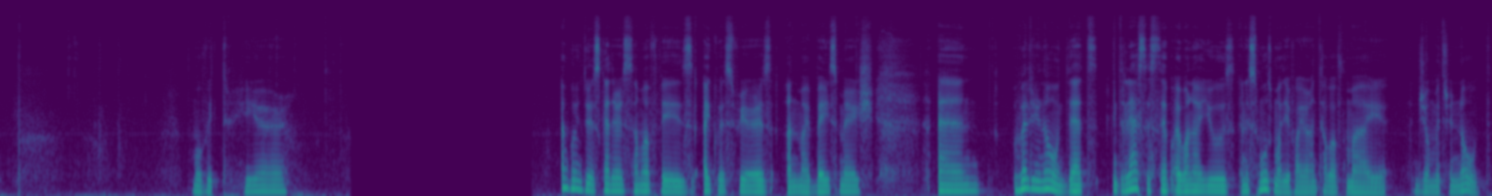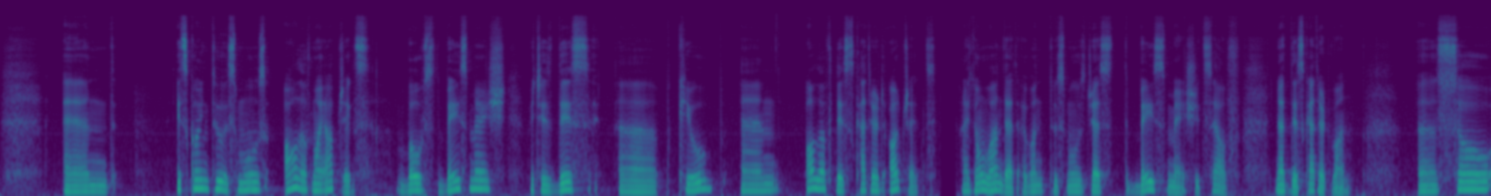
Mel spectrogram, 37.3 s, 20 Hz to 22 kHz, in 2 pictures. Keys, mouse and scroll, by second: 1.3-2.5 scroll up 7, 2.5 g, 4.4-5.3 middle drag, 5.6-6.6 shift+middle drag.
